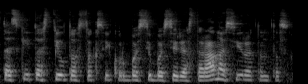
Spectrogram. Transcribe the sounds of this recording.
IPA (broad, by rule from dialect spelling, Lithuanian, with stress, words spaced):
ˈtɐs ˈkʲiːtɐs ˈtʲiːlˠtɐs ˈtoːksɐɪ ˈkʊr bɐˈsʲɪ bɐˈsʲɪ rʲɛstɐˈrɑːnɐs ˈiːrɐ ˈtʲɛn ˈtɐs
